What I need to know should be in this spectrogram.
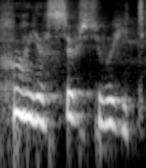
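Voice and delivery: slow, doting coo; cooing pet talk. Real, not acted. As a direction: melt over a sweet little dog. Cooing to the dog.

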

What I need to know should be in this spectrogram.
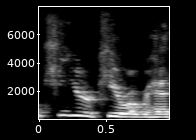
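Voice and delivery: high piercing keer like a hawk; hawk call imitation. Author imitates hawks for kids, high hawk cry. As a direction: mimic a red-tailed hawk cry.

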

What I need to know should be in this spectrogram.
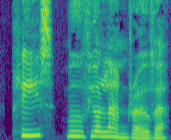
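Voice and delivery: cool, distant demand to move the car; cold. A narrator's reading. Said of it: "I said coldly".

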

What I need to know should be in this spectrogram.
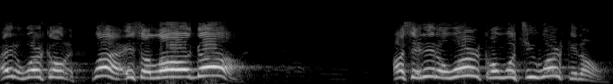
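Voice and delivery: loud, high, driving sermon delivery; full-force preaching. Real, not acted. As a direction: declare it boldly over the congregation.

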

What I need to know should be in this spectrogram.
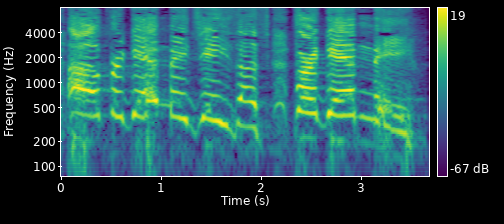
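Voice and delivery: high wail for forgiveness; screamed begging. Retold or imitated. Preacher voicing souls begging Jesus to forgive them, screamed begging. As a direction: cry out in desperation as the damned. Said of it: "Now they're screaming, curdling scream".

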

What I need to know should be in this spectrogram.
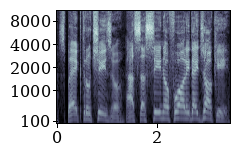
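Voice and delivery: usual speaking voice

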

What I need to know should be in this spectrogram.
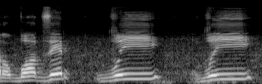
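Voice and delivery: "বদ জের বুই" slowly, heavy emphatic d from tongue-side; full, thick "dwi" for "বুই"; thick DAD. Shown as a demonstration. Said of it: "বদ মোটা আওয়াজে".

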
